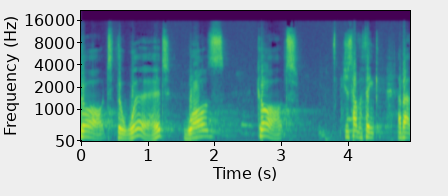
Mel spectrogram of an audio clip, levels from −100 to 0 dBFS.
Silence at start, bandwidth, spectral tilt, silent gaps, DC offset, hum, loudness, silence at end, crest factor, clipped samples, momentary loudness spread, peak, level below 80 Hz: 0 s; 16 kHz; -3.5 dB/octave; none; under 0.1%; none; -13 LUFS; 0 s; 12 dB; under 0.1%; 11 LU; 0 dBFS; -48 dBFS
